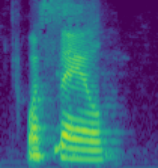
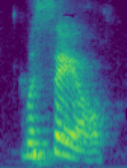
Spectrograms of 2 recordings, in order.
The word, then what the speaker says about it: wassail: There is beverage, which it stems around the, I'm going to say this wrong, wassailing? – Wassail. – Wassail.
